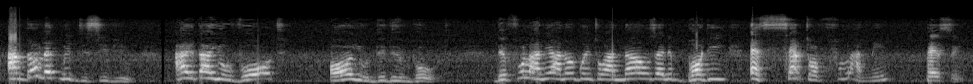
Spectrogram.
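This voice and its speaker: This host of an online talk program is a Nigerian man whose first language is Yoruba, and he delivers impassioned political commentary punctuated by sudden loud, emphatic bursts. His voice is very high-pitched with a breathy edge, and the audio quality is poor.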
